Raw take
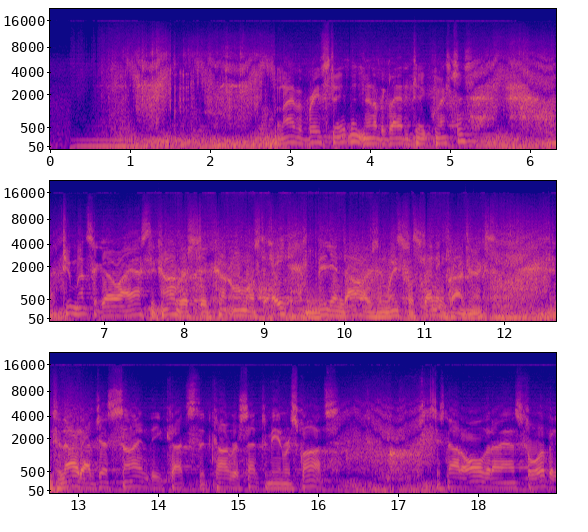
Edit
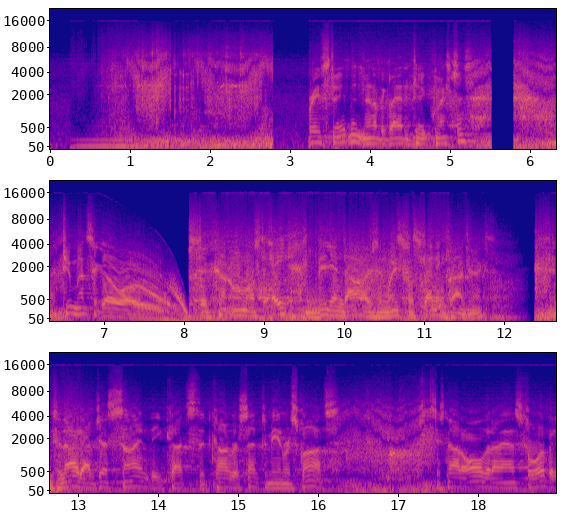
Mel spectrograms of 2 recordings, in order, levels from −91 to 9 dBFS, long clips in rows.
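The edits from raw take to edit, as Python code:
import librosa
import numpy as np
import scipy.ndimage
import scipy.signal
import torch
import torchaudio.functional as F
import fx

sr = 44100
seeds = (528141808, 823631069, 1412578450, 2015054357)

y = fx.studio_fade_out(x, sr, start_s=11.16, length_s=1.22)
y = fx.edit(y, sr, fx.room_tone_fill(start_s=2.78, length_s=0.45),
    fx.silence(start_s=5.51, length_s=0.28),
    fx.tape_stop(start_s=6.92, length_s=1.14), tone=tone)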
